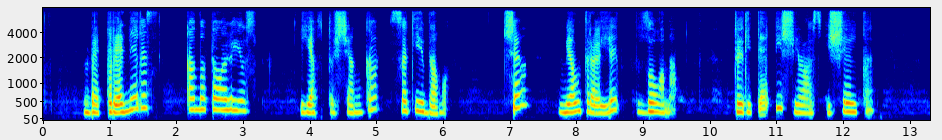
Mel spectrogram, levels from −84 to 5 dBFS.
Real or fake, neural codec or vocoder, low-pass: fake; codec, 16 kHz in and 24 kHz out, 0.6 kbps, FireRedTTS-2 codec; 7.2 kHz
